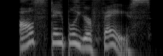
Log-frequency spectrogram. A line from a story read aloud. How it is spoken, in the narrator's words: snapped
